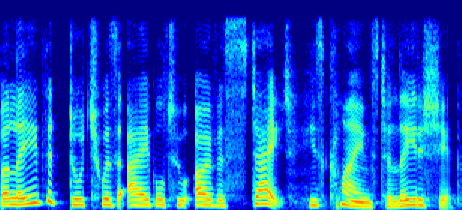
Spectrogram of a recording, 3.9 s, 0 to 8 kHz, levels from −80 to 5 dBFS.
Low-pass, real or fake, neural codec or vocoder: 7.2 kHz; fake; autoencoder, 48 kHz, 32 numbers a frame, DAC-VAE, trained on Japanese speech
